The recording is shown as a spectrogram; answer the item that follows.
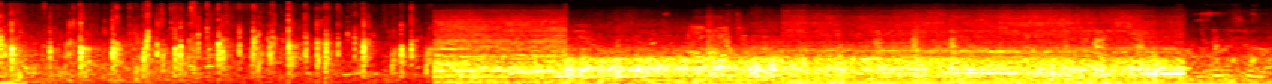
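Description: A rapid run of clicks for about three seconds, then a crowded train or subway car: a dense babble of many voices over the steady running noise of the carriage.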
